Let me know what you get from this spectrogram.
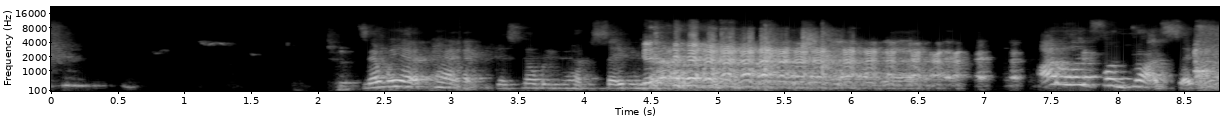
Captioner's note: laughter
